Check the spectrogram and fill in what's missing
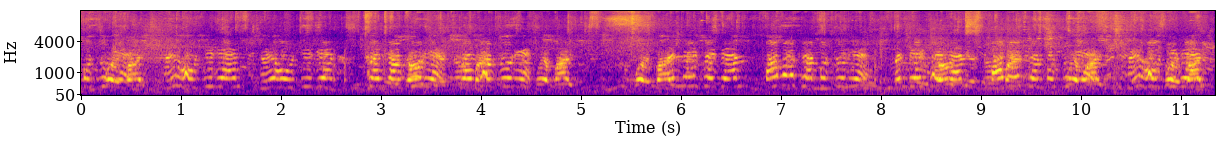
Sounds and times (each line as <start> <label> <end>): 0.0 Sound commercials on stalls 11.3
